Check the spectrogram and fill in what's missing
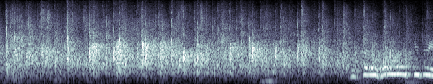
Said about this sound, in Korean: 목사님 다시 한번 크게 박수해 주시고요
